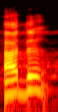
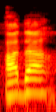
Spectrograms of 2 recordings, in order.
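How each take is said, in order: First: The final consonant bounces without an added vowel. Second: A full vowel is added after the final consonant. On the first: The speaker calls it right. "बल्कि अद इद उद" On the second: The speaker calls it wrong. "ऐसा भी कलकला नहीं कि जबर पैदा हो जाए, ... अदा नहीं कहेंगे"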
